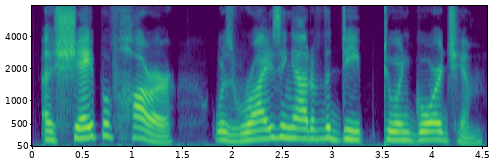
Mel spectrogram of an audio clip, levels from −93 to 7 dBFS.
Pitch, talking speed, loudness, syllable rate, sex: 180 Hz, 170 wpm, -17 LUFS, 4.5 syllables/s, female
